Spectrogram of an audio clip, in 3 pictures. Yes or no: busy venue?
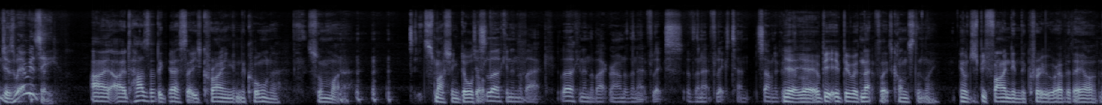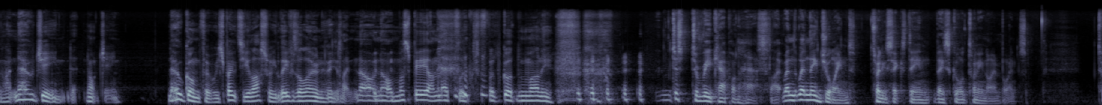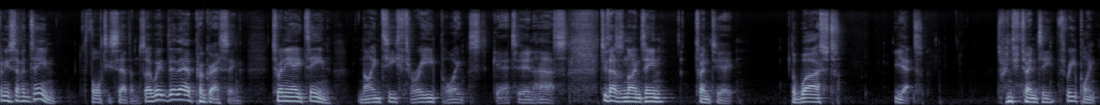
no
